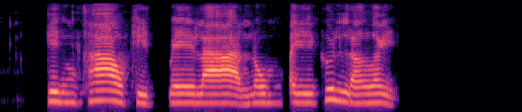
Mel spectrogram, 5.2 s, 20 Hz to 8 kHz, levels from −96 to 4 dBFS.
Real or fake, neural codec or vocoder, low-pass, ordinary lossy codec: fake; codec, 16 kHz, 4.8 kbps, FACodec; 7.2 kHz; none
